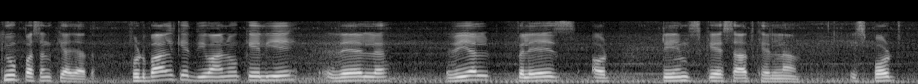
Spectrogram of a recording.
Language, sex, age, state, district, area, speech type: Urdu, male, 18-30, Uttar Pradesh, Balrampur, rural, spontaneous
